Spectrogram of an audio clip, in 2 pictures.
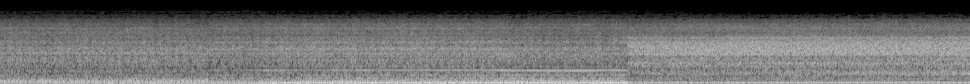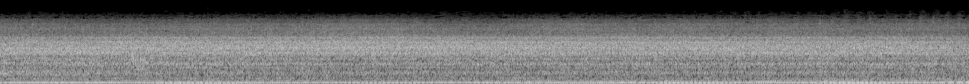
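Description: Forestry forwarder carrying a mobile baling press, its diesel engine running steadily. A steady whine sounds from about three to six seconds in; then the sound changes suddenly to a lower engine note with a loud, even hiss over it.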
